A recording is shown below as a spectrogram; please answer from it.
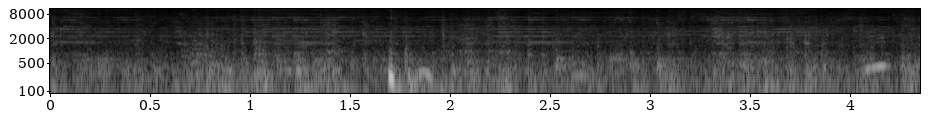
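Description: Hooves of two horses clip-clopping on a packed snow track as they pull a sleigh, with the rumble and rattle of the moving sleigh. There is one brief, louder pitched sound a little before halfway.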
